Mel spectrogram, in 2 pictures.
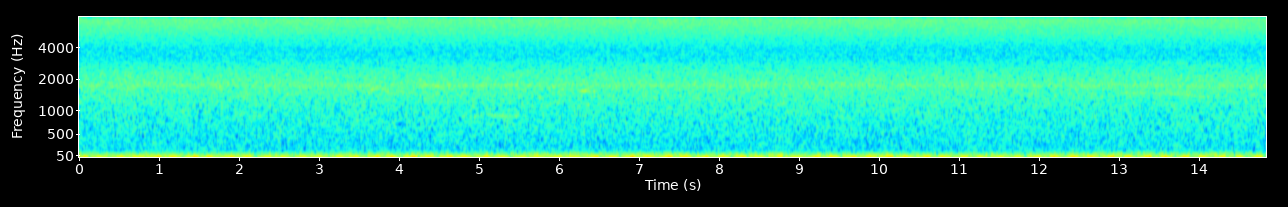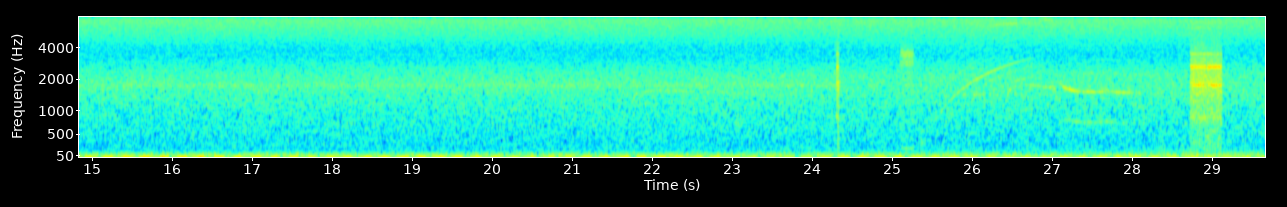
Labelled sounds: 26.6	28.3	killer whale, Bigg's (transient), 0.46 to 2.1 kHz

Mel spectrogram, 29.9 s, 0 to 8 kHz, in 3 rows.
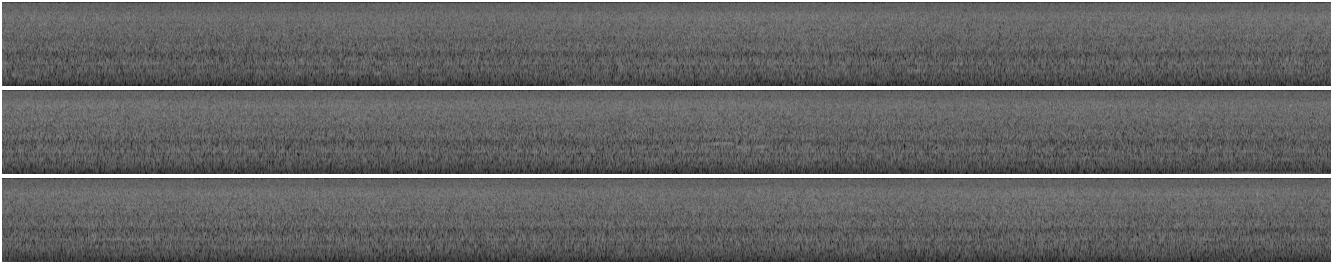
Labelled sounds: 15.2	15.5	humpback whale, 1.0 to 1.2 kHz

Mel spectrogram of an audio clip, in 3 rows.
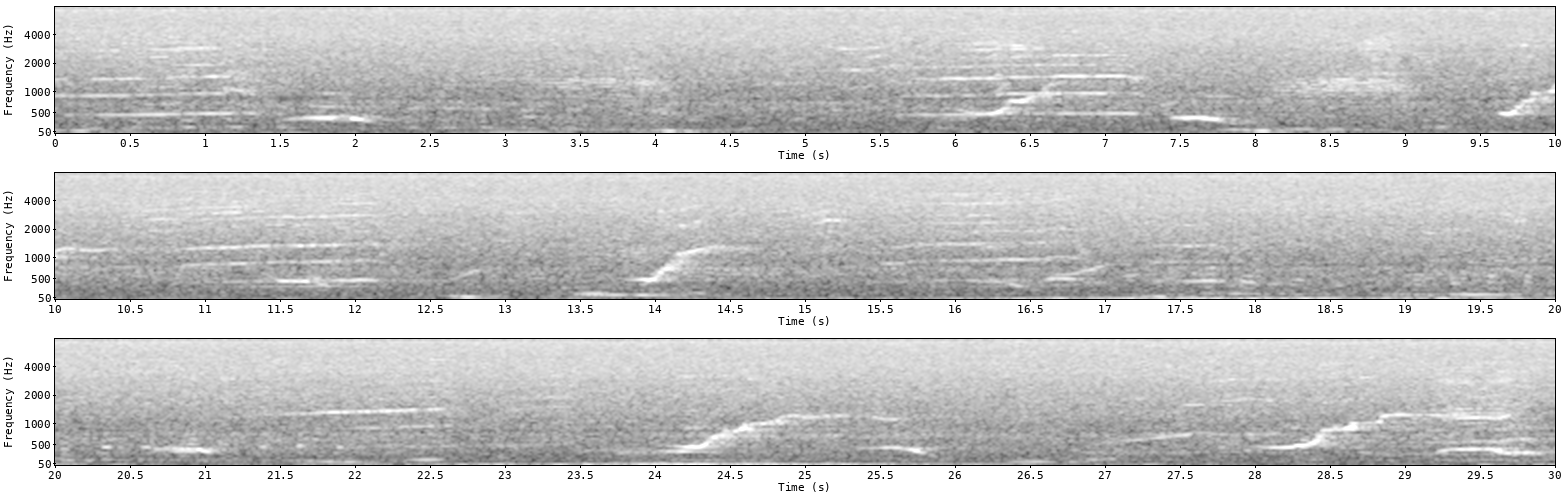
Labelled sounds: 0.2	1.4	humpback whale, 0.86 to 2.9 kHz
3.3	3.8	humpback whale, 1.1 to 1.4 kHz
5.9	7.1	humpback whale, 0.80 to 2.9 kHz
8.2	8.9	humpback whale, 0.96 to 1.4 kHz
9.8	10.2	humpback whale, 0.80 to 1.3 kHz
10.7	12.2	humpback whale, 0.80 to 3.8 kHz
14.1	14.7	humpback whale, 0.80 to 1.3 kHz
15.6	16.3	humpback whale, 1.3 to 3.8 kHz
16.6	17.0	humpback whale, 0.96 to 1.2 kHz
21.5	22.5	humpback whale, 1.2 to 1.5 kHz
24.5	25.3	humpback whale, 0.80 to 1.3 kHz
28.5	29.7	humpback whale, 0.80 to 1.5 kHz

